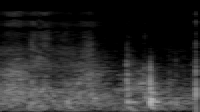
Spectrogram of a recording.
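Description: A child's small hard-shell suitcase being unzipped and its lid opened: a scratchy zipper run, then a few light clicks and knocks from the case's fittings and lid in the second half.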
